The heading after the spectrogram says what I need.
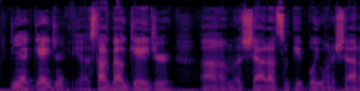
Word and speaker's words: Gaugr: into it let's talk about um is it pronounced engager yeah gauger let's talk about gauger shout out some people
